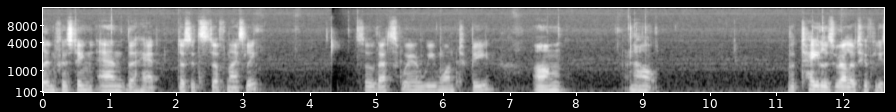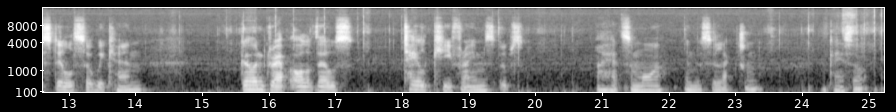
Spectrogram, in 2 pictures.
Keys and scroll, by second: 9.0 alt+a, 15.0 b, 18.4 shift+s, 19.7 a, 20.4 b, 24.0-25.2 typing.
